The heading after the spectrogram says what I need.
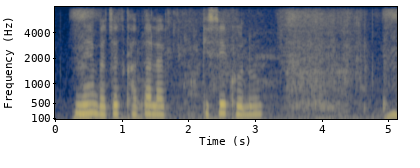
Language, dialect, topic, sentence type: Chhattisgarhi, Northern/Bhandar, banking, statement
